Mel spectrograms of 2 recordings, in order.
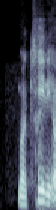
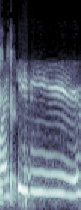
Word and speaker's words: Waititi: Waititi? – Taika Waititi. – Oh, I got it right. Okay. – Waititi.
